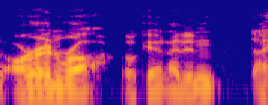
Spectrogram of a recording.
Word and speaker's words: Aron Ra: to that so as my name is Aaron pronounced such I said are in raw okay and I didn't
